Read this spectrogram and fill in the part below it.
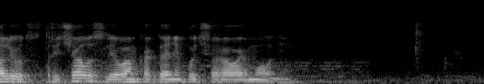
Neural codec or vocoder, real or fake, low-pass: none; real; 7.2 kHz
